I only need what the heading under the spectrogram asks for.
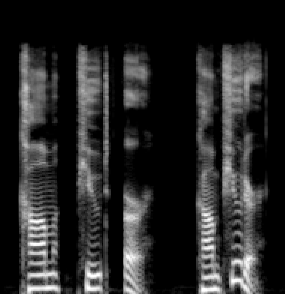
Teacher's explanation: notice how the bouncing rhythm shifts so the stress lands perfectly in the middle.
